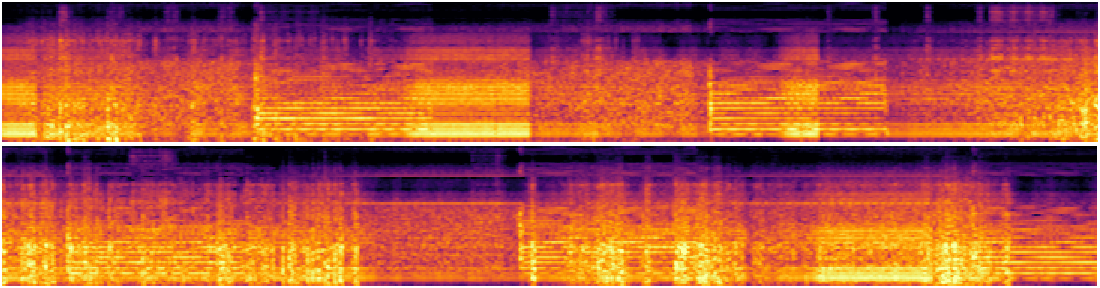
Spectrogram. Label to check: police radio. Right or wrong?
Right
